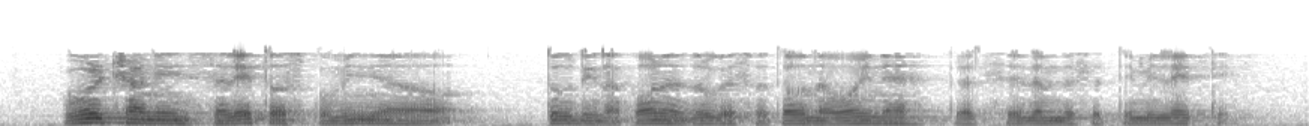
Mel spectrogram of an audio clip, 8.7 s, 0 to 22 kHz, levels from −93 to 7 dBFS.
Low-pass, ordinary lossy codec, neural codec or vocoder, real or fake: 7.2 kHz; AAC, 16 kbps; none; real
